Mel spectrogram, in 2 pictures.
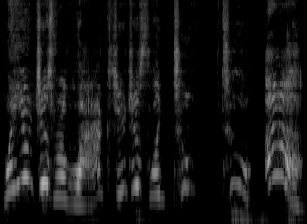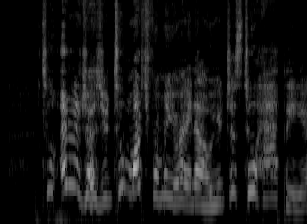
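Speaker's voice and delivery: high, loud, put-on voice of an annoyed friend; mock whiny plea to calm down; exasperated coworker. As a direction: imitate someone fed up with your cheer. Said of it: "And they're like".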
